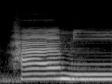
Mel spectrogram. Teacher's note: mim langsung begitu Jadi cara bacanya ini ini tidak idgam ya hannya dua harakat mimnya 6 harakat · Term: mad tabi'i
